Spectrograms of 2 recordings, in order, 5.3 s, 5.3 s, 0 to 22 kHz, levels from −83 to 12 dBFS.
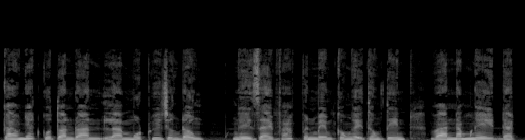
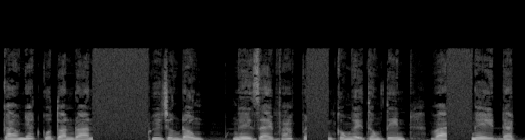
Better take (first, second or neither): first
